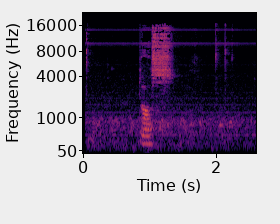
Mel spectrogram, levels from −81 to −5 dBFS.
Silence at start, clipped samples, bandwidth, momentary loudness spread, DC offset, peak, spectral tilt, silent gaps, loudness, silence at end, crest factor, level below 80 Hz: 0.05 s; under 0.1%; 17 kHz; 21 LU; under 0.1%; -20 dBFS; 0 dB/octave; none; -33 LUFS; 0 s; 22 dB; -80 dBFS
